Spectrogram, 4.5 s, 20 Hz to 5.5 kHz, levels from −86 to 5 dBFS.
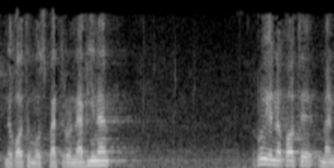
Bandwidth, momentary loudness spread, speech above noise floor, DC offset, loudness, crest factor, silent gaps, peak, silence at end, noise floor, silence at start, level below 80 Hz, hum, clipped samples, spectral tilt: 5.4 kHz; 8 LU; 29 dB; under 0.1%; -18 LUFS; 18 dB; none; -2 dBFS; 0 s; -46 dBFS; 0 s; -50 dBFS; none; under 0.1%; -9.5 dB/octave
